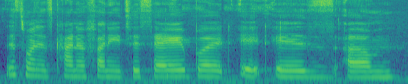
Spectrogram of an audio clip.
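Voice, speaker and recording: A woman's voice: mid-range voice, little pitch movement, slow, darkish tone, slight background noise. A woman hosting a shopping channel who explains how to say tricky words in a chatty way, laughing lightly now and then. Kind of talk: casual explanatory lesson.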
